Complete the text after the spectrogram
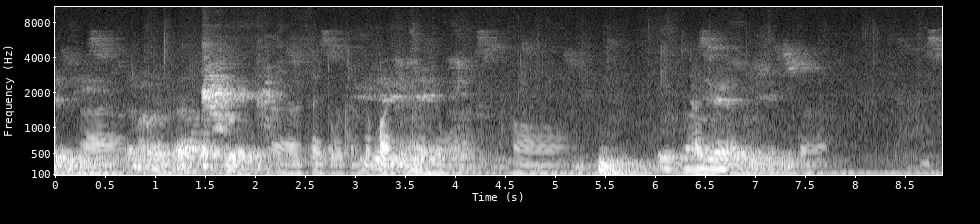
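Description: A man speaks calmly into a headset microphone.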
